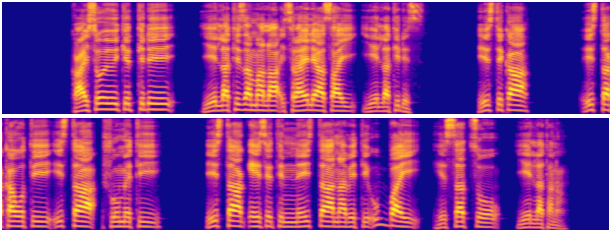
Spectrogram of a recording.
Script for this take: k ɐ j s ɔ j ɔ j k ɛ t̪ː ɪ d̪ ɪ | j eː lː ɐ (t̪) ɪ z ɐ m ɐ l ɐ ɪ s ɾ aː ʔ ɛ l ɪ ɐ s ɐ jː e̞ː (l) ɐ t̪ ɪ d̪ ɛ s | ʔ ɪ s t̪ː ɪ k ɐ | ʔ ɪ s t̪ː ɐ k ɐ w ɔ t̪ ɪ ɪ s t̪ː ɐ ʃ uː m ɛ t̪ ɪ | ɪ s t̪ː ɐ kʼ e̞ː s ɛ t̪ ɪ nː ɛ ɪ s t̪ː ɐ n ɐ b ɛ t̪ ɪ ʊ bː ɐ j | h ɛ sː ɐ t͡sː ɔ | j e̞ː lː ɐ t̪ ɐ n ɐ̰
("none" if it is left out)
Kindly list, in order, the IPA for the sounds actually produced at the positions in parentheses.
t̪, lː

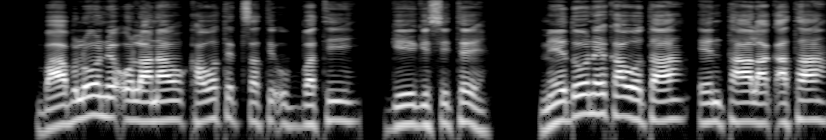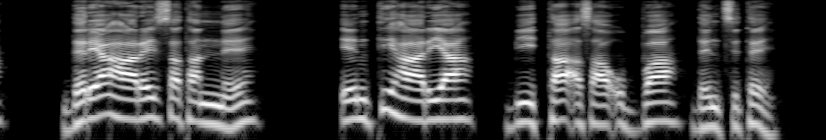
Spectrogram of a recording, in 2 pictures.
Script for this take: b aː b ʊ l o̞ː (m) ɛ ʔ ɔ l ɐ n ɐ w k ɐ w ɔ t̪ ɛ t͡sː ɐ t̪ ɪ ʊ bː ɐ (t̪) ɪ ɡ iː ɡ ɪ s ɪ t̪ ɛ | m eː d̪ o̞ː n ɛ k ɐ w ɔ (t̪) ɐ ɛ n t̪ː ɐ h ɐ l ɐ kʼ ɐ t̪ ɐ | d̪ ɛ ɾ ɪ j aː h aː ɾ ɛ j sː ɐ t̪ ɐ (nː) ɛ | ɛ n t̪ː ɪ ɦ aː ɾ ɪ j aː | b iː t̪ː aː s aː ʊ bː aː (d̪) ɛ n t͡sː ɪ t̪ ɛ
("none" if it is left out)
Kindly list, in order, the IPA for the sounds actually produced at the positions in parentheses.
n, t̪, t̪, nː, d̪

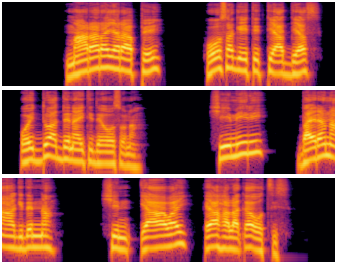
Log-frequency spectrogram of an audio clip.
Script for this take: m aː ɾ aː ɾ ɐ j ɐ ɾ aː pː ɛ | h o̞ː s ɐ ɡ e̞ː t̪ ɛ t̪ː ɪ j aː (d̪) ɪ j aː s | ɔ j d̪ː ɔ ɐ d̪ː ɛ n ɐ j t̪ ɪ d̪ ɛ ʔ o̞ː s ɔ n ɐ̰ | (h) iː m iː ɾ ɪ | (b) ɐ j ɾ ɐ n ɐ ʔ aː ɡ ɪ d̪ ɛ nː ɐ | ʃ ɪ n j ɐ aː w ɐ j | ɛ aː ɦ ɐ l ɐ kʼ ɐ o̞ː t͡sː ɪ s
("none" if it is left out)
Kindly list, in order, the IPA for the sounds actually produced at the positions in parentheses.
d̪ː, ʃ, b

